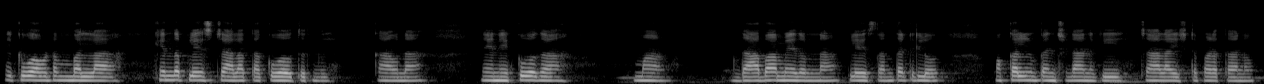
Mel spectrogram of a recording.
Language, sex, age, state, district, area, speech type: Telugu, female, 45-60, Andhra Pradesh, Guntur, rural, spontaneous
